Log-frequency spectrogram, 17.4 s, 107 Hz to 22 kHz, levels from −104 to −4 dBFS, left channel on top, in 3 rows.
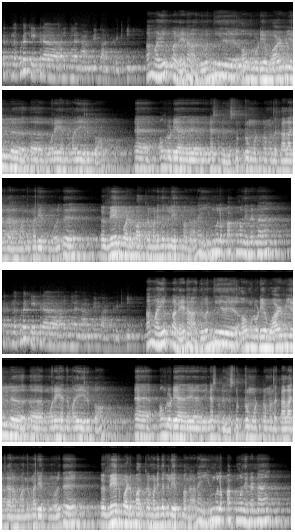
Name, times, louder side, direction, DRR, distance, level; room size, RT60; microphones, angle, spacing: voice 1, 0.0-2.6 9.0-9.3, left 1 dB, 15° left, 4 dB, 1.8 m, -29 dB
voice 2, 2.9-7.9 8.5-13.1 13.6-17.0, right 2 dB, 40° right, 7 dB, 1.4 m, -20 dB
25.0 x 19.0 x 7.6 m, 2.2 s
head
